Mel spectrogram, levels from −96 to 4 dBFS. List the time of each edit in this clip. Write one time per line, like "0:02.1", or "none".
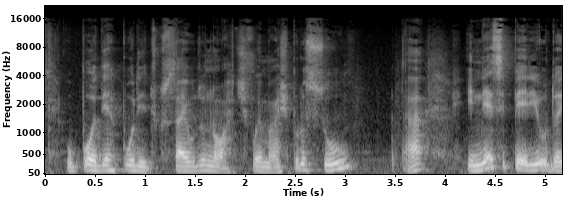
0:04.1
